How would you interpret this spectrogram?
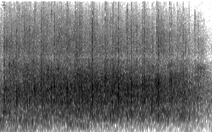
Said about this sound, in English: You may clap.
